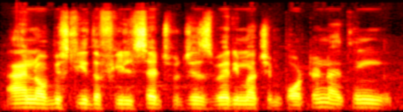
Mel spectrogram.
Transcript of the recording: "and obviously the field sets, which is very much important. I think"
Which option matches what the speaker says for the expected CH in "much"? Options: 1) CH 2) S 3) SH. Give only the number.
1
